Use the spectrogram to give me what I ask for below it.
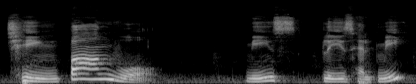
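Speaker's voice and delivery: normal talking voice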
